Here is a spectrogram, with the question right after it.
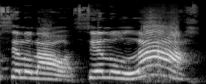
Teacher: então lá é a sílaba tônica da palavra celular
